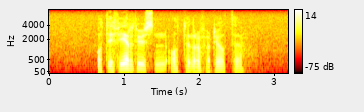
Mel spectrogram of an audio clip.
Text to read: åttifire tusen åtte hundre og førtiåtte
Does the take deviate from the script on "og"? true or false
false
